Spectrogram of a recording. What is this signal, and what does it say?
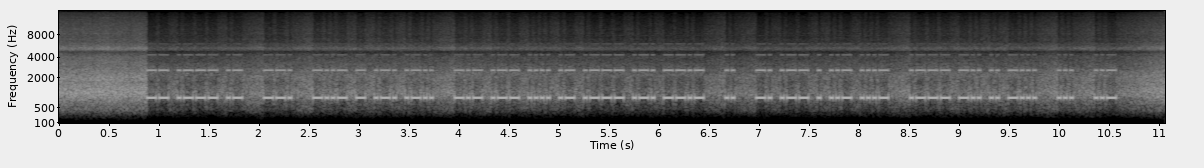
Morse code, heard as a keyed tone, machine-sent, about 39 wpm, 870 Hz, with radio static and a narrow filter. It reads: MJA G XTRL KWHAJRQ I NWEUV JDIB S U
